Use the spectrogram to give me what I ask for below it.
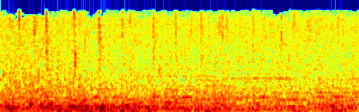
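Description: A thunderstorm pours dense, steady rain that hisses loudly and evenly, with a low thunder rumble underneath. No voices are heard.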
